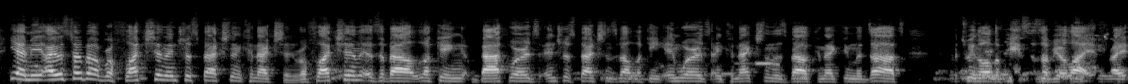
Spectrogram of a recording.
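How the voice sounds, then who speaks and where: A man at a fairly high pitch, very fast pace and lively intonation, with noticeable background noise. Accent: New York. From US, New York. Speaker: executive coach and professor. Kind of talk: interview. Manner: loud and fast.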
